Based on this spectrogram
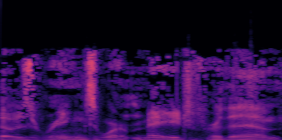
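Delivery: growly, demonic, possessed-sounding growl. Retelling what a priest said at the hospital, in a growly voice. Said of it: "talks in this growly voice".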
